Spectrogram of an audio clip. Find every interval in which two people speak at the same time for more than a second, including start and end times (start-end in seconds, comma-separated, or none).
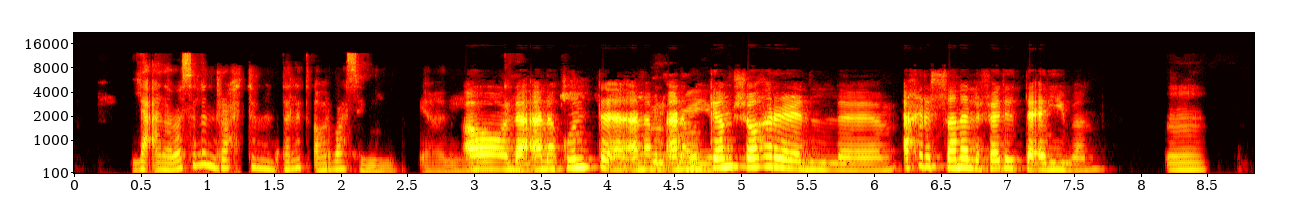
2.9-4.9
